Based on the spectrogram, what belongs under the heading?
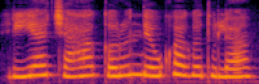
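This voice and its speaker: A woman's voice: sits high, steady tone, moderate pace. A woman voicing a caring nanny who comforts a crying young mother. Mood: concerned. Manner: soothing, motherly.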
